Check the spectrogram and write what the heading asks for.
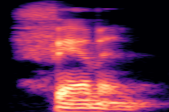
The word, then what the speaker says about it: famine: in their country pronunciation famine f a fa M fam it famine famine famine stress on the first syllable famine it's countable a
